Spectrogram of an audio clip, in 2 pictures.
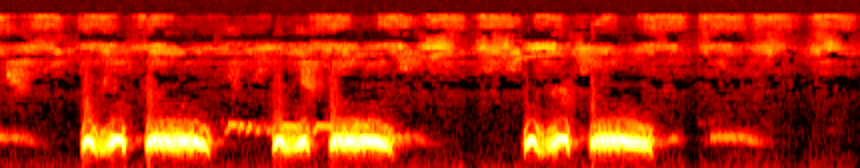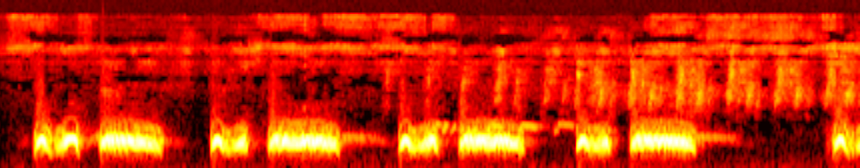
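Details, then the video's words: Decoy spotted dove for bird trapping, repeating its cooing phrase: a quick doubled coo then a drawn-out low croon, about a dozen notes in bursts with short pauses. Faint high chirps of small birds appear near the end. "The Sound Of Dove is very good Trap,Bẫy cu gáy bằng mồi trồn"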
